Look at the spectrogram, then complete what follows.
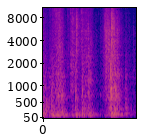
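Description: A knife cutting food on a board, with a few irregular strokes of scraping, rustling noise and soft knocks, one longer, louder pass near the end.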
